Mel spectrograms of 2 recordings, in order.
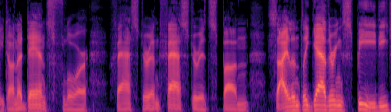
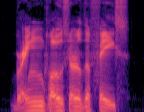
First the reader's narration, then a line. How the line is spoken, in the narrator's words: snapped Hero Giles gruffly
